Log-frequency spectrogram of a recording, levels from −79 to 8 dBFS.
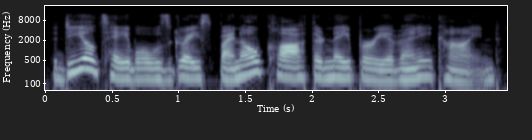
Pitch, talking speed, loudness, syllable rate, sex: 160 Hz, 225 wpm, -21 LUFS, 5.4 syllables/s, female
